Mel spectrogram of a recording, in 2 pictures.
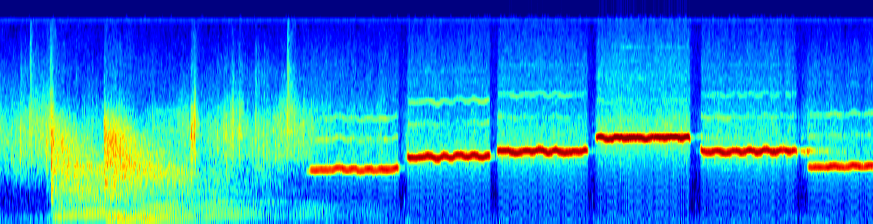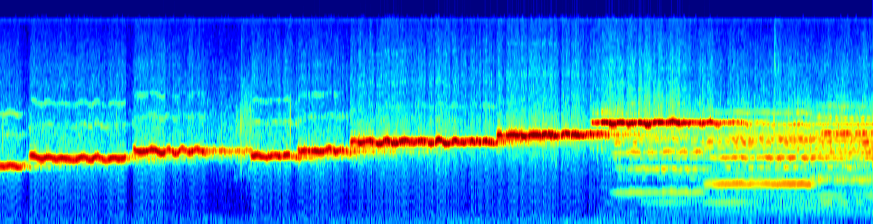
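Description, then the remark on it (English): A brief low musical swell gives way to the solo whistled theme melody of a radio programme, clear, with sustained notes stepping up and down in a slow, eerie tune that climbs higher toward the end. “Whistle be your signal for the Signal Oil program, The Whistler, each Sunday night at this same time”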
